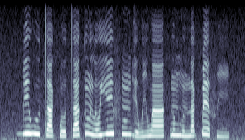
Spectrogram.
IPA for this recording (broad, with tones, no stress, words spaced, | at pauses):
ɡ͡be˦wu˧ta˨k͡po˨ ta˨˦tũ˦˨lo˨˦ je˦ fũ˧ ɡe˨wi˨˦wã˦ | ɾũ˧ɡũ˨na˨˦ k͡pɛ˦˨fi˨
